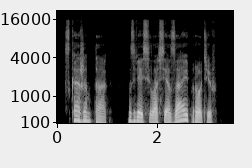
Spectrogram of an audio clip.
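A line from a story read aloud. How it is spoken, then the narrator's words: Soft female snort. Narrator (Russian): мягко хмыкнула женщина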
